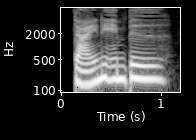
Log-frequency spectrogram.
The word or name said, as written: degneembede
